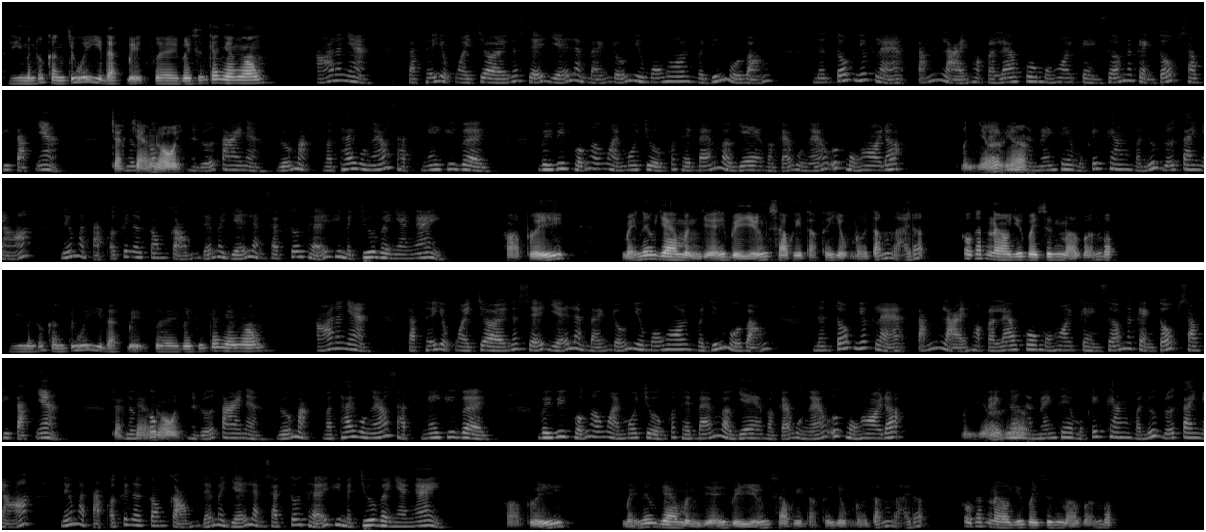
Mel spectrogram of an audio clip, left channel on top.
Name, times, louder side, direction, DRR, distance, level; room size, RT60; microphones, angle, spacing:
voice 1, 0.1-2.7 13.1-13.8 21.6-22.3 29.1-29.7 30.2-33.2 33.6-35.1, left 5 dB, 75° left, 0.4 m, -33 dB
voice 2, 3.1-3.9 4.2-13.6 13.9-21.0 21.9-28.4, right 1 dB, 20° right, 0.9 m, -41 dB
4.3 x 4.1 x 2.6 m
head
